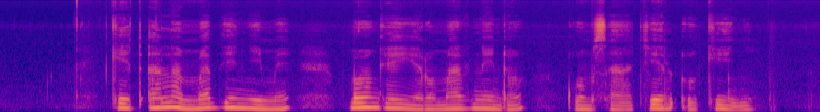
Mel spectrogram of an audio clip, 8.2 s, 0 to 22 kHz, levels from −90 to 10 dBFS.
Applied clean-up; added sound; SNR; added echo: none; none; none; none.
